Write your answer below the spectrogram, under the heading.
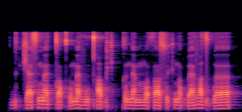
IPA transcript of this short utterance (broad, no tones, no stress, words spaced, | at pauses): ɡɪɡt͡ʃæs ŋ͡mætːɒkʼʊ mævu t̪ʰɑbət͡ʃkːən æmːɔθɒ sut͡ʃnɒɡ͡bæ vɑdəɡ͡bɜ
